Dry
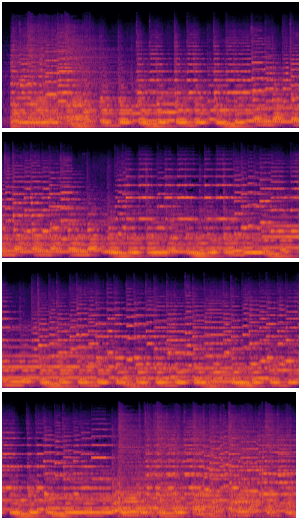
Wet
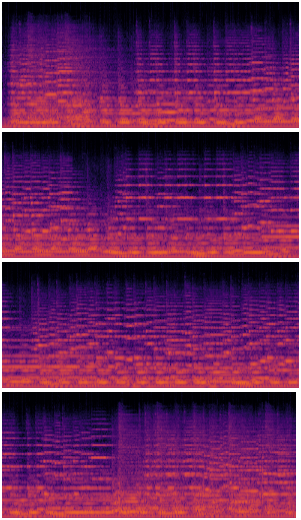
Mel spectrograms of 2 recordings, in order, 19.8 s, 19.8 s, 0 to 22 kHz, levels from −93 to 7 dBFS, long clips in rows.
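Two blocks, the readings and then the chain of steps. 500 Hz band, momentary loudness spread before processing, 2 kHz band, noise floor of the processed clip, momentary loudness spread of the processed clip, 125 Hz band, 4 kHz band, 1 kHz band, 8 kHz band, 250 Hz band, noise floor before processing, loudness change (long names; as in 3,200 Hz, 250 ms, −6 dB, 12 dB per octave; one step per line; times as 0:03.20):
−7.5 dB, 2 LU, −7.5 dB, −35 dBFS, 2 LU, −6.5 dB, −7.5 dB, −7.0 dB, −7.0 dB, −7.5 dB, −28 dBFS, −7.0 dB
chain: echo ahead of the sound 51 ms −14 dB
mains hum 60 Hz, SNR 12 dB
surface crackle 360 per second −41 dBFS
level −7.5 dB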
